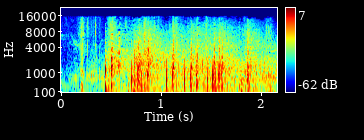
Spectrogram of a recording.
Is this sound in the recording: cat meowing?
no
